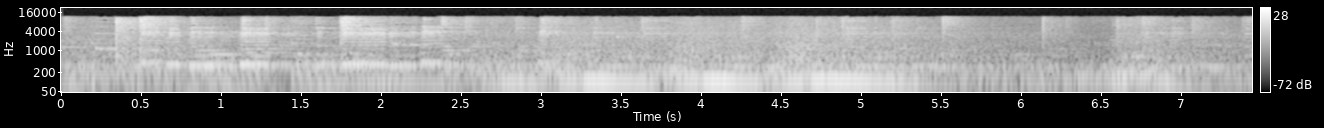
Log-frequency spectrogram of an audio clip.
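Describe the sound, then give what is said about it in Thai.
Car engine note as vehicles ahead begin moving in stalled traffic, steady and fairly loud with a low droning hum that swells and eases throughout. “ขอบคุณพระเจ้ารถข้างหน้ากำลังเริ่มขยับแล้ว”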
